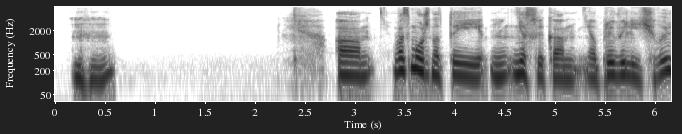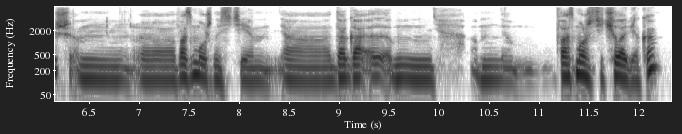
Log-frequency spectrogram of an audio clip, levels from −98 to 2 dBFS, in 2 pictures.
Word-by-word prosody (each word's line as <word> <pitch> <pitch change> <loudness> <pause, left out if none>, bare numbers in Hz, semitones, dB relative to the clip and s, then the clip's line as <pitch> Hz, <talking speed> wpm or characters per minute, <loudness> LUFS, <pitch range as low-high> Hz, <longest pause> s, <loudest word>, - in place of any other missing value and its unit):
Мгм. 130 - -3 2.2
Ам, 155 +1 +3 0.2
возможно, 195 -5 +6
ты, 145 -4 +1
м, 150 +3 -1
несколько, 145 -5 +2
м, 125 -1 -3 0.2
преувеличиваешь, 160 - +2
м, 125 -2 -4
э, 120 -1 -5
возможности, 130 -5 -1
м, 115 -3 -6
а, 115 -2 -5
дога 135 +2 +2
э, - - -7 0.2
м, 130 -1 -2
м, 125 - -5 0.4
ам, 125 - -6
м, 190 - -13 0.2
возможности 150 -4 +3
человека. 140 - +2
135 Hz, 100 wpm, -21 LUFS, 125-155 Hz, 2.2 s, возможно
